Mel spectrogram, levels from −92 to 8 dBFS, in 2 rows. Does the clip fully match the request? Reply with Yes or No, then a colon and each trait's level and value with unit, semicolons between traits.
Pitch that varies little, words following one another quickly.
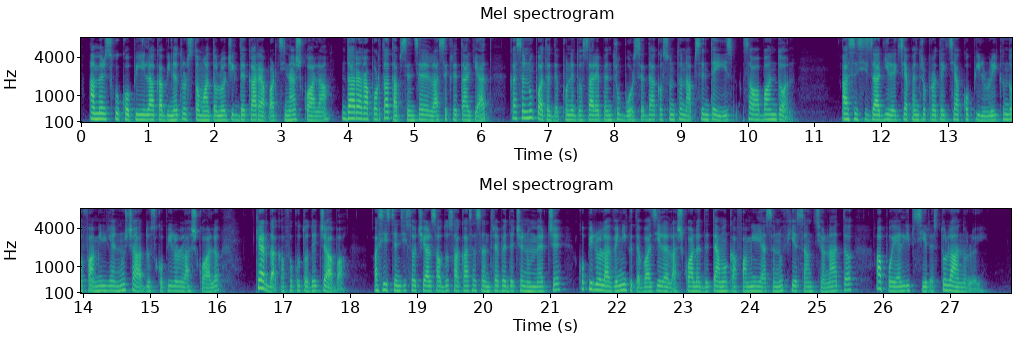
Yes: narrow, 1.9 semitones; fast, 175 wpm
